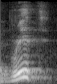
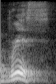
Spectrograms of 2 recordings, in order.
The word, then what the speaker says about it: brit: the Covenant of circumcision if your dialect is Sephardic Hebrew you pronounce it as a Brit if you're ashkenazic Hebrew you say I'm going to a bris but it's exactly the same Affair bris or Brit doesn't make a difference so what's up with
